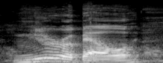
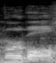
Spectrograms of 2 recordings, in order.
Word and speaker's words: Mirabel: Mirabel. Not Merble. Not Merbble.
